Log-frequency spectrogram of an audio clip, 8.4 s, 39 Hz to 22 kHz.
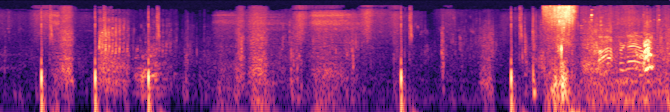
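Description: In the video game Red Dead Redemption 2, a horse whinnies amid clopping hooves, with several sharp hoof strikes and a voice talking in between.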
